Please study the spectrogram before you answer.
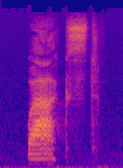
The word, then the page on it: waxed: American English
